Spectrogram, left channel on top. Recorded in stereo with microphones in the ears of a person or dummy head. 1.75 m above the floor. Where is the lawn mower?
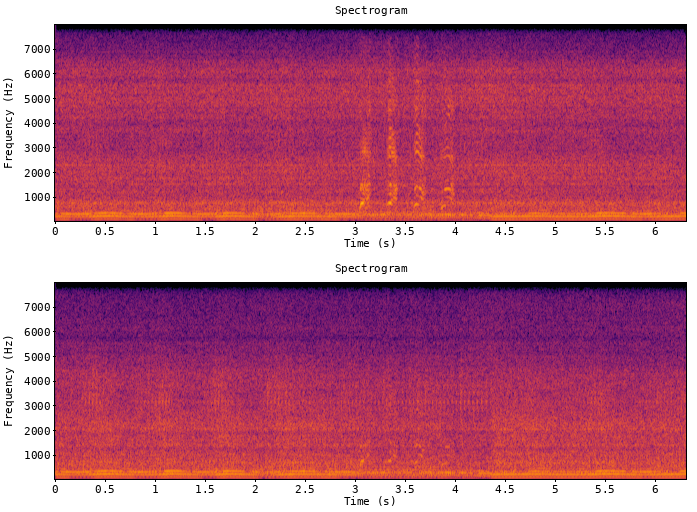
40° right (ahead or behind).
